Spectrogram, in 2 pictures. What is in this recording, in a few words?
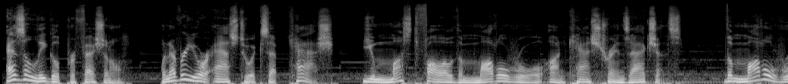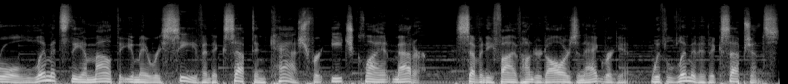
e-learning Legal; e-learning Voiceover Demo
